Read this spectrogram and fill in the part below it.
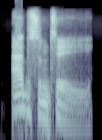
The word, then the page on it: absentee: British English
